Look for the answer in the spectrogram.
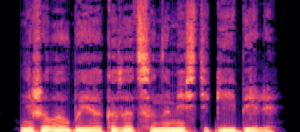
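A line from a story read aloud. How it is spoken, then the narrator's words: Whispered to himself. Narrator (Russian): Такеда прошептав про себя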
